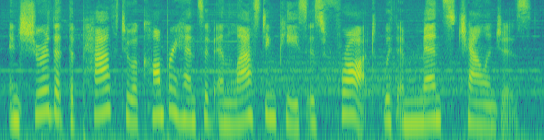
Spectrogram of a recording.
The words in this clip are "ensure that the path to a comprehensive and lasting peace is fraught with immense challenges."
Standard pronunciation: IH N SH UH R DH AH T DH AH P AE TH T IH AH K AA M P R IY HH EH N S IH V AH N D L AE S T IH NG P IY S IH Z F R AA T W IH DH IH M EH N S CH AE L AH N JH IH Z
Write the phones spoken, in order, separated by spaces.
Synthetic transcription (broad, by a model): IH N SH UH R DH AH T DH AH P AE TH T IH AH K AA M P R IY HH EH N S IH V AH N L AE S T IH NG P IY S IH Z F R AA T W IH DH IH M EH N S CH AE L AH N JH IH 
